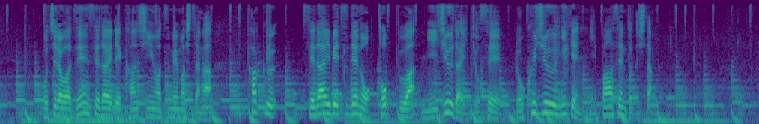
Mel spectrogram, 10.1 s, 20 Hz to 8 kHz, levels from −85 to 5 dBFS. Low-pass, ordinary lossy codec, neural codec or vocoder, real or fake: 7.2 kHz; none; none; real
